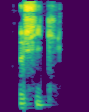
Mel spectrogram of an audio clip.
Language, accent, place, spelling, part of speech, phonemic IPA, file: French, France, Lyon, colchique, noun, /kɔl.ʃik/, LL-Q150 (fra)-colchique.wav
- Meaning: crocus, autumn crocus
